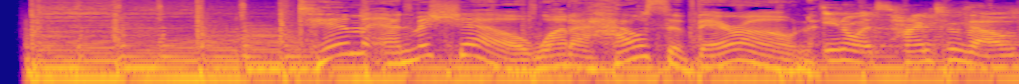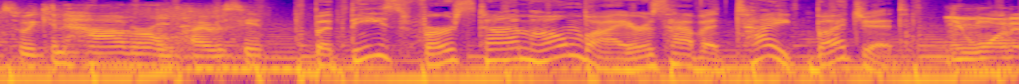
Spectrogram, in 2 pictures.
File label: narration female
